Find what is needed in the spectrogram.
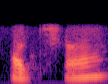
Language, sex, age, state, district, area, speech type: Hindi, female, 60+, Madhya Pradesh, Gwalior, urban, conversation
